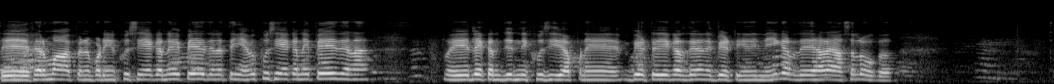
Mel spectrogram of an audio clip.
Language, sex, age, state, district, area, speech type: Dogri, female, 45-60, Jammu and Kashmir, Samba, urban, spontaneous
